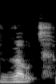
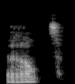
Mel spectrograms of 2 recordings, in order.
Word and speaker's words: Roth: However, a great many of the scholars and enthusiasts for his writing who I've spoken to in the last few years have pronounced his surname as he would have done, which is Rolt, or if you want to be really Germanic about it, with a kind of rolled R, Rolt.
